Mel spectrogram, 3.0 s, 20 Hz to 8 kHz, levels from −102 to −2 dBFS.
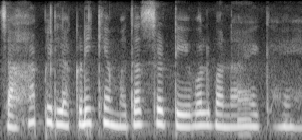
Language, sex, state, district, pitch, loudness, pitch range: Hindi, female, Jharkhand, Garhwa, 240 Hz, -16 LUFS, 220-270 Hz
